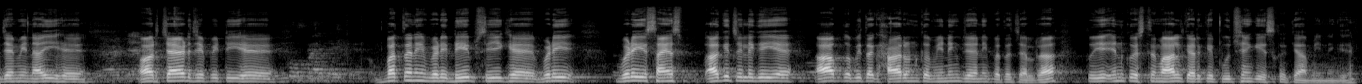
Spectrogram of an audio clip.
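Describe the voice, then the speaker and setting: A man teaching an Arabic lesson, reading words slowly and adding joking asides to his students. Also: on the high side. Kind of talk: classroom-style lesson. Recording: long hall reverb.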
